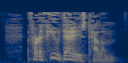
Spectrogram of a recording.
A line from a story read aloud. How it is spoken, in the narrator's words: Father Cowley said anxiously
